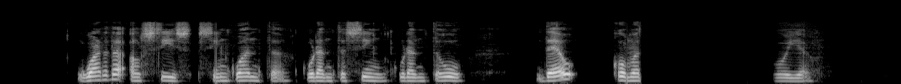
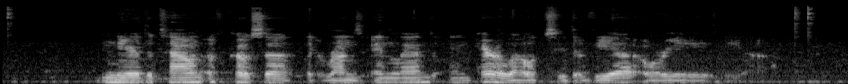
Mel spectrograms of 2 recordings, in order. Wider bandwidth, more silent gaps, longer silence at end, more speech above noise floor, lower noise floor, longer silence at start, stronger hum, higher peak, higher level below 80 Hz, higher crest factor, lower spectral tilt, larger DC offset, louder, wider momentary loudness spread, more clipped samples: second, 7.8 kHz vs 16 kHz; first, 5.15-5.36 s, 5.79-6.13 s, 6.46-7.72 s vs none; first, 0.9 s vs 0.05 s; first, 60 dB vs 30 dB; first, -80 dBFS vs -50 dBFS; first, 0.8 s vs 0.05 s; neither; about the same, -2 dBFS vs -2 dBFS; second, -62 dBFS vs -52 dBFS; about the same, 20 dB vs 18 dB; about the same, -5 dB/octave vs -6 dB/octave; neither; about the same, -20 LUFS vs -20 LUFS; second, 11 LU vs 20 LU; neither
